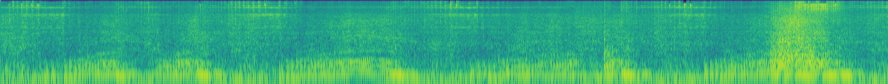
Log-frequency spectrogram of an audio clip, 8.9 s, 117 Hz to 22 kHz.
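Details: Tuned Honda Stylo 160 with a 61 mm piston, about 9.5 cam lift, near-3 overlap, scraped valves/head, full filter, 38 inlet/50 outlet, 28 throttle neck and the pulley not fitted: a loud, throaty sound with about five clean throttle blips over a steady idle; it revs freely and sounds healthy.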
